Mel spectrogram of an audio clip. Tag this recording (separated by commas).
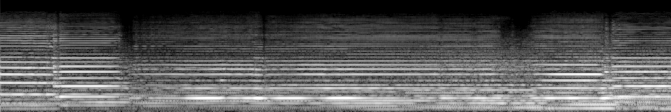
Musical instrument, fiddle, Music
